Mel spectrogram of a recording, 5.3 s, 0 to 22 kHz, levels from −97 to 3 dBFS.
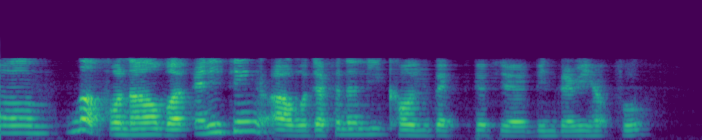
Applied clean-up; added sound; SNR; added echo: neural mask model DeepFilterNet 3.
